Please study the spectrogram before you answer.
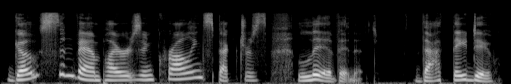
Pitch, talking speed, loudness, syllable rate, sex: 210 Hz, 130 wpm, -18 LUFS, 4.5 syllables/s, female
